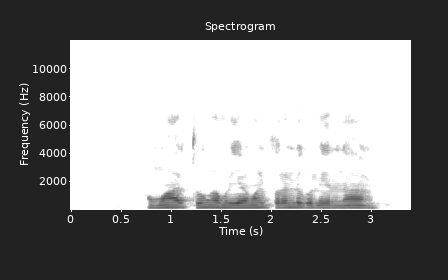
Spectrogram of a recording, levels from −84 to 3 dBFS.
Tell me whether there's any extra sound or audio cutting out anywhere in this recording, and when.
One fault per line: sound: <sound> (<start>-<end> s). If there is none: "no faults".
no faults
